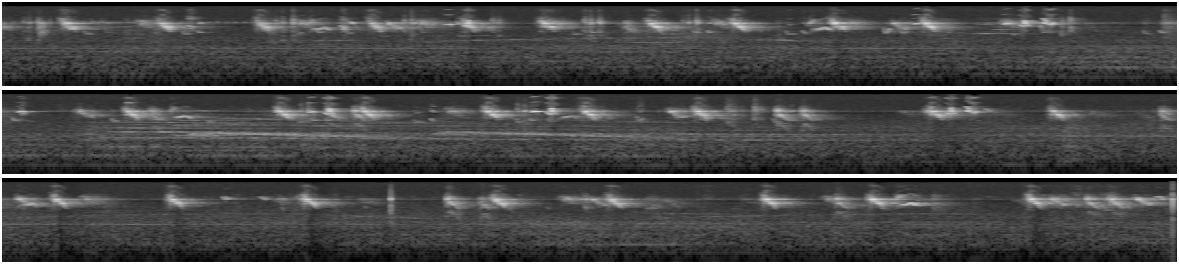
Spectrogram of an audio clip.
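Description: Small songbird chirping: short, high chirps repeated about once or twice a second with brief pauses between clusters.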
